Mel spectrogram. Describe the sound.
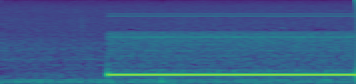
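Telephone ringback tone on a call that goes unanswered: a steady, single-pitched tone cuts in about a third of the way through over a low murmur and holds loud and unbroken to the end.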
